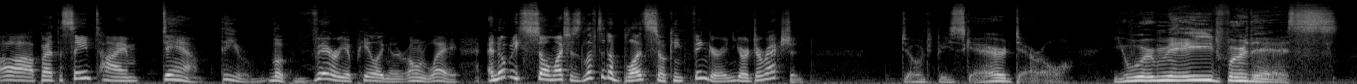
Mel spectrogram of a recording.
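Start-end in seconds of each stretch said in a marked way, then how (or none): 9.0-13.4 eerie, otherworldly spooky voice, loud and slow. A voice from the ocean speaks to Daryl, spooky ocean voice. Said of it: "spooky ocean voice".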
